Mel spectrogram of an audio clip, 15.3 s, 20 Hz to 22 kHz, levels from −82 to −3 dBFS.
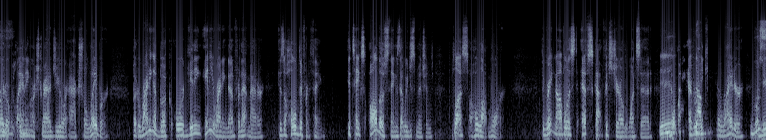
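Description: A block size mismatch (truncated) runs through the whole speech clip. One stage writes longer blocks than the next reads, so each block's tail is discarded. This gives a steady 109 Hz buzz at the block rate and speech running 1.09 times fast at roughly normal pitch.

From 0.03 to 0.39 s the speech dips by about 5 dB. This is speech suppressed in double talk, likely because the echo canceller could not separate the local talker from loudspeaker echo while both sides spoke. Inside that span, from 0.21 to 0.31 s, an echo leak is heard: a faint copy of the speech delayed by 254 ms, about 20 dB down, likely residual loudspeaker pickup that the canceller missed.

The pattern repeats from 0.70 to 0.88 s, with a dip of about 5 dB. A fainter leak at the same 254 ms delay, about 35 dB down, sits between 0.77 and 0.83 s.

Later suppression is deeper. From 13.47 to 13.81 s the speech drops by about 15 dB. 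From 14.15 to 14.41 s it falls by about 35 dB, almost cutting out.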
